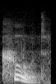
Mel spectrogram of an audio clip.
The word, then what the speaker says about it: could: could now could to could this L is not pronounced we say could could you could be right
